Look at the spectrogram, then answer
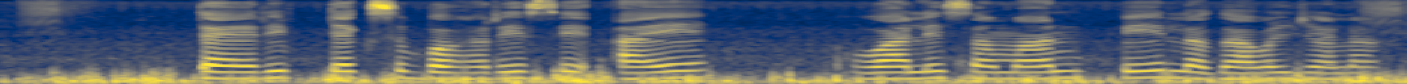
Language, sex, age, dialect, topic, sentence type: Bhojpuri, female, 18-24, Western, banking, statement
